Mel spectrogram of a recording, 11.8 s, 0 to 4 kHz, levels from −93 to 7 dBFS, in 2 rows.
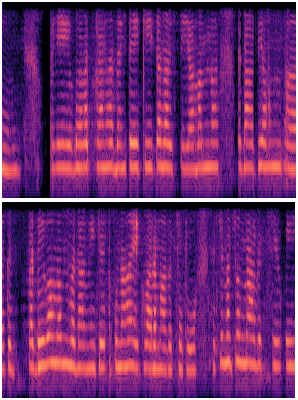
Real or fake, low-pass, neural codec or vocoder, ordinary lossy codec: fake; 3.6 kHz; codec, 24 kHz, 0.9 kbps, WavTokenizer, medium music audio release; AAC, 24 kbps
